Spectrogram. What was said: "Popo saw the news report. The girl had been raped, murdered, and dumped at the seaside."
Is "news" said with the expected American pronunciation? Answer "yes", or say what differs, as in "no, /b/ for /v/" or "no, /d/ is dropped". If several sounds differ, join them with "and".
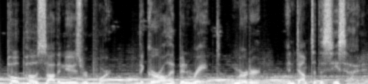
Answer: yes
